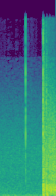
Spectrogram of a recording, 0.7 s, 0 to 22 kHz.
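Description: One sharp, loud report from a 9mm pistol firing 115 grain Fiocchi rounds, preceded by a faint click.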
